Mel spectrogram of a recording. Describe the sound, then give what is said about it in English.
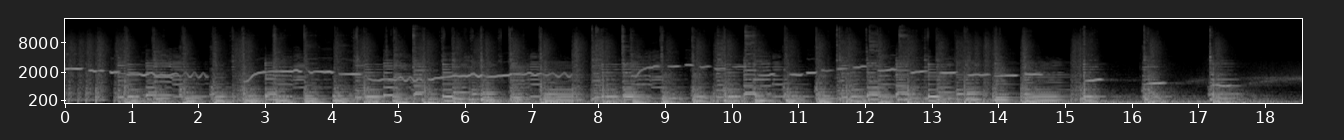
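A person whistles a sliding, wavering melody over a steady, dense musical backing with a regular thumping beat, the whistle loud and prominent throughout. “First heard his whistle on the Chilkoot Trail.”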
